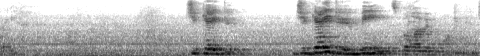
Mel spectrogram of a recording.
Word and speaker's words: Ghi-ga-u: Ghi-ga-u.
